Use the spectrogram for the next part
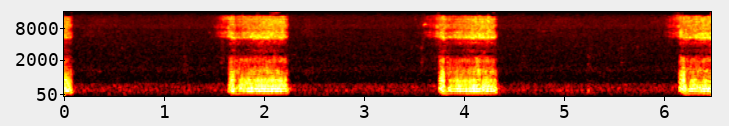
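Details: Deep, rumbling snores about every two seconds, roughly 27 a minute, with quiet pauses: a dog snoring while asleep on the owner's lap, as it usually does.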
